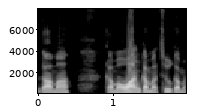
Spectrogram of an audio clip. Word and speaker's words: gamma: now let's just jump straight into it given four circles uh this letter this is a greek letter it's pronounced as gamma gamma one gamma two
